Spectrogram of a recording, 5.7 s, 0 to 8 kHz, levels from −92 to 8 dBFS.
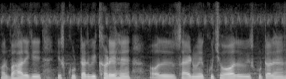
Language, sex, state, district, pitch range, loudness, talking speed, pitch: Hindi, male, Jharkhand, Ranchi, 135-145 Hz, -18 LUFS, 135 wpm, 140 Hz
